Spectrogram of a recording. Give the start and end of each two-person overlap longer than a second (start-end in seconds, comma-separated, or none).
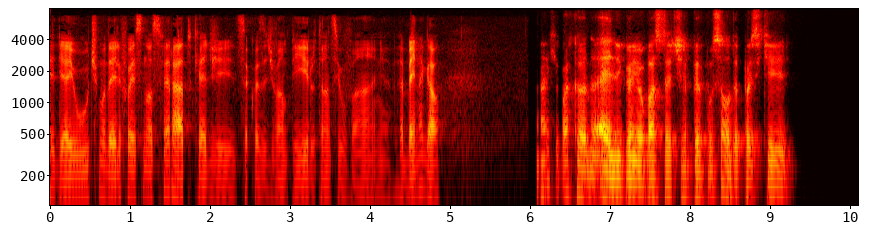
none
